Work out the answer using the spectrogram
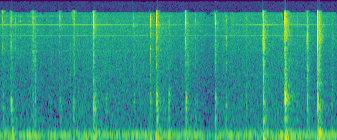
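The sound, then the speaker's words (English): A password is typed on a computer keyboard as a rapid, uneven run of many quiet key clicks, a few struck harder than the rest, with no voices. “So let me get that typed in.”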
